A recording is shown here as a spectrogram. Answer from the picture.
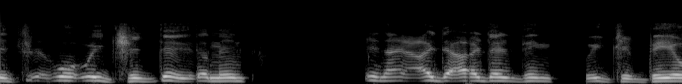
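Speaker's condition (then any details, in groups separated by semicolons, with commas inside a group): Cerebral palsy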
